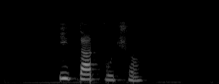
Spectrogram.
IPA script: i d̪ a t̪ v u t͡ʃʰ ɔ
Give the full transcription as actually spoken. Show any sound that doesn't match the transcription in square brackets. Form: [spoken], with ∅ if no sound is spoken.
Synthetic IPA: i [t̪] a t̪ v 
